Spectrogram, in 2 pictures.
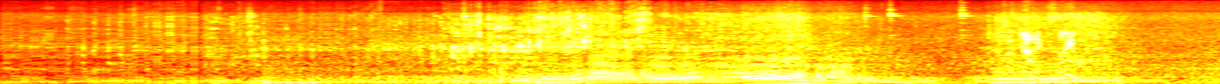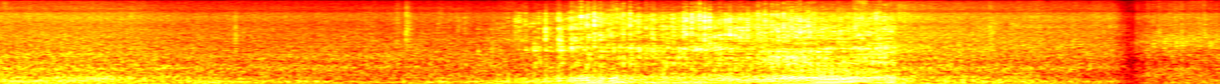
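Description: Vehicle engine accelerating hard through the gears. The revs climb to a peak about four seconds in, drop at a shift, then climb again around nine to ten seconds in.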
